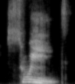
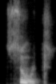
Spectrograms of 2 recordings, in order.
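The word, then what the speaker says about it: suite: sweet so you know this kind of apartment it's not suit this is sweet then owl owl just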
